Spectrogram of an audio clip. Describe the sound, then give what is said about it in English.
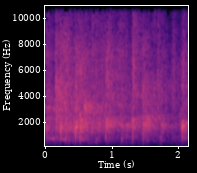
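Applause from an audience thanking volunteers who helped with a demonstration during a Bible lesson, a loose patter of claps with murmuring voices mixed in, moderately loud and steady throughout. “Give them a round of applause for helping.”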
